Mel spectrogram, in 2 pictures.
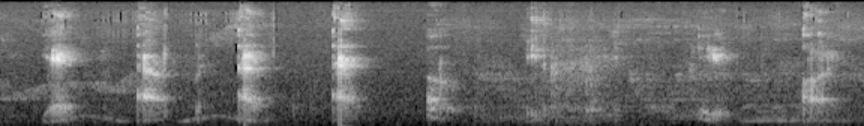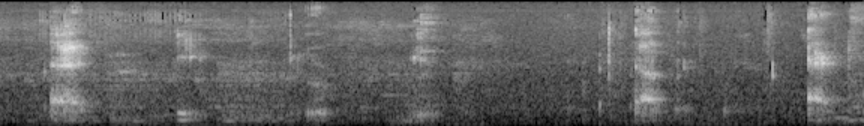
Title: burping kid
